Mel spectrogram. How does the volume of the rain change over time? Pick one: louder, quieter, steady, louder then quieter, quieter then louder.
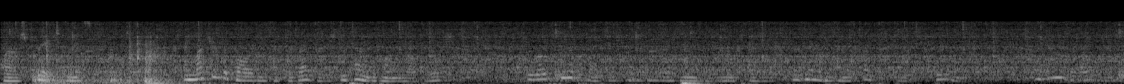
steady.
